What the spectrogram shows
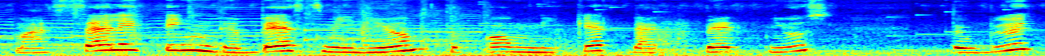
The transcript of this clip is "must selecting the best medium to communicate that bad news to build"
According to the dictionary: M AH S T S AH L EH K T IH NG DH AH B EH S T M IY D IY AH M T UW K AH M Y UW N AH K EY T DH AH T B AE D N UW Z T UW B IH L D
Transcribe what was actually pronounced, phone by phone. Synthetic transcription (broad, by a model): M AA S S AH L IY T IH NG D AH B EH S T M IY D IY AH M T UW K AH M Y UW N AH K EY T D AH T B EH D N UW S T UW B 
